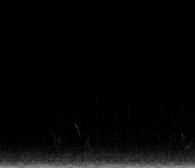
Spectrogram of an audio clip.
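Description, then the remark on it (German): A small brook babbles steadily far away on a still night, winding along a street, a continuous trickling and splashing of water that holds an even level throughout, with no voices present. “Das Plätschern eines kleinen Bächleins bricht die nächtliche Ruhe.”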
